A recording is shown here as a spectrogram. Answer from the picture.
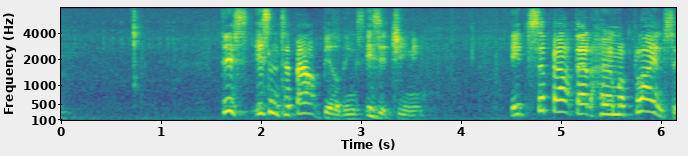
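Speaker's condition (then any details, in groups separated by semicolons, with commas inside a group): No condition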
